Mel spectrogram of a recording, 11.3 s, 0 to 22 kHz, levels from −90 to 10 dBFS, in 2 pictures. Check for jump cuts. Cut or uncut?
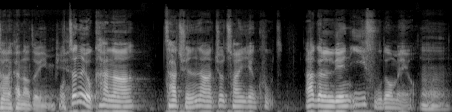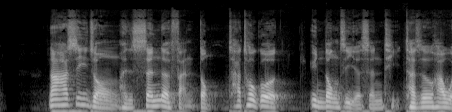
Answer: uncut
